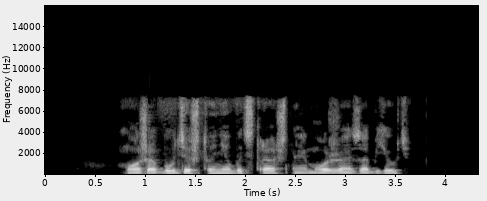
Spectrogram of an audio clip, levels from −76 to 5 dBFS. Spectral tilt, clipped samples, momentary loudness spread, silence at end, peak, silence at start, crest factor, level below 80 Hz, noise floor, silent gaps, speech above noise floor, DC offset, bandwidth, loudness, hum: -5 dB/octave; under 0.1%; 8 LU; 0.7 s; 0 dBFS; 0.8 s; 16 dB; -46 dBFS; -86 dBFS; none; 71 dB; under 0.1%; 7.8 kHz; -15 LUFS; none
